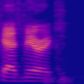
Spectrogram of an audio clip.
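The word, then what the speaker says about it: Kaczmarek: Kazmarek. And there is not a Z right there. It's K-A-C, but it's Kaz.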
